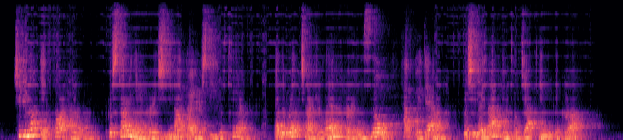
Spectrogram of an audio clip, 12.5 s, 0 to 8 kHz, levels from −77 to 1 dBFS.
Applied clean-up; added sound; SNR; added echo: neural separator model SepFormer DNS4.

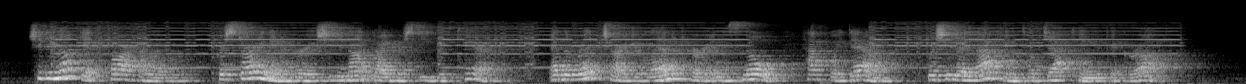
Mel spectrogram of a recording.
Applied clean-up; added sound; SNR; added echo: none; Bowed string instrument; 14 dB; reverberation time 1.0 s.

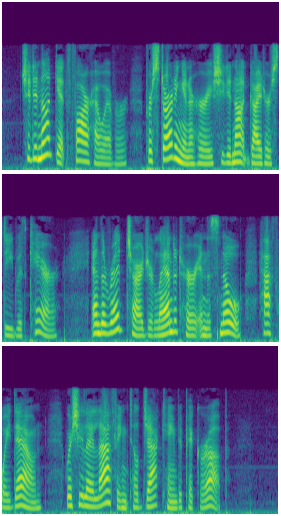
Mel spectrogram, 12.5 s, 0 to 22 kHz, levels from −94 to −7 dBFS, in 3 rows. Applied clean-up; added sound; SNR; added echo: none; none; none; none.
